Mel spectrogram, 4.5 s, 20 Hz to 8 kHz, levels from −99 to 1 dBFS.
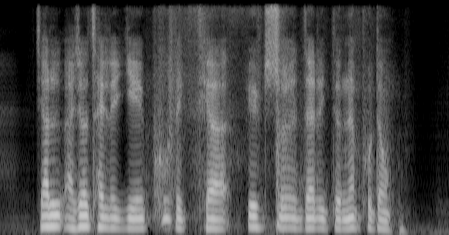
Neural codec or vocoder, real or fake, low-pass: codec, 16 kHz in and 24 kHz out, 0.9 kbps, LongCat-Audio-Codec, four codebook decoder; fake; 7.2 kHz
